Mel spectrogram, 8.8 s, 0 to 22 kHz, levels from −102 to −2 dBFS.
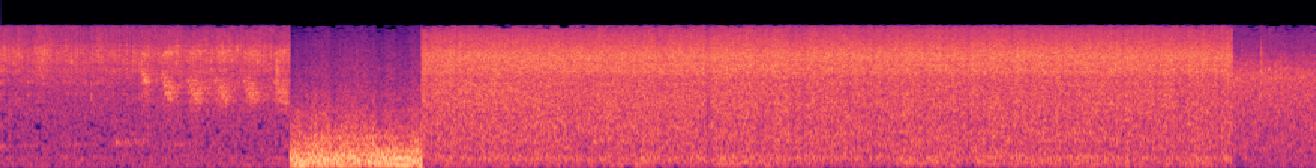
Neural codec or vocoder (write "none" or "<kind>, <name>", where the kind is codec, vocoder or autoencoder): none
